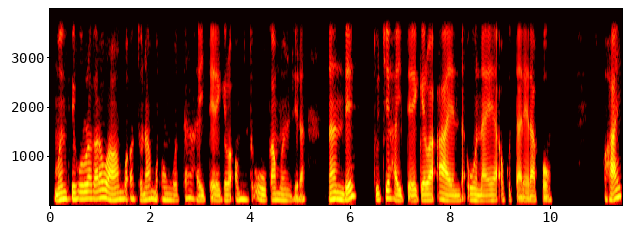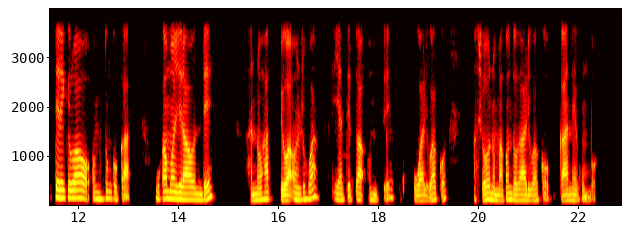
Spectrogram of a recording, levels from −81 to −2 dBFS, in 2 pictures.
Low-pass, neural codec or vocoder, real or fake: 3.6 kHz; none; real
